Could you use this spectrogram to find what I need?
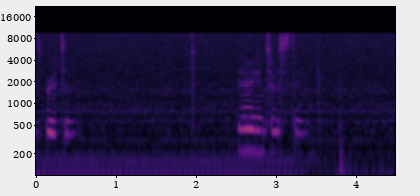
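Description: A woman speaks close to a microphone in short bursts.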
